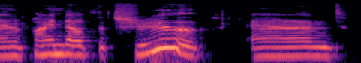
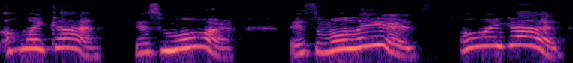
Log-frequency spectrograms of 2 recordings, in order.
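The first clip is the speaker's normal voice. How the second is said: high-pitched, gushing wonder; mock amazement; 9 semitones higher than usual. Reacting to finding more layers, high-pitched excitement. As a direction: play up amazed discovery in a raised voice.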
